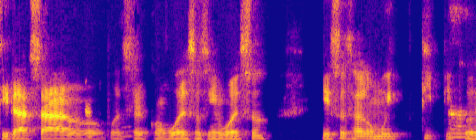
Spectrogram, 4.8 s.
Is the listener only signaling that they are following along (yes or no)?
yes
